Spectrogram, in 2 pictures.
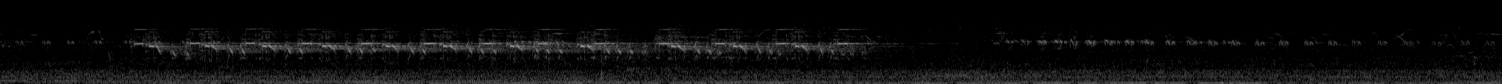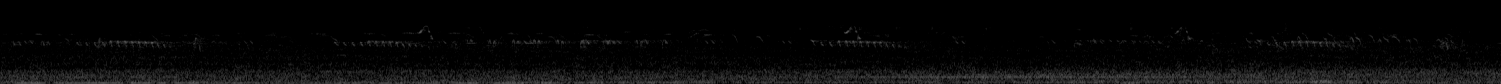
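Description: Birds calling: a loud run of rapidly repeated, falling notes lasting about seven seconds, then a fast trill, then scattered short calls over a faint steady background.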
